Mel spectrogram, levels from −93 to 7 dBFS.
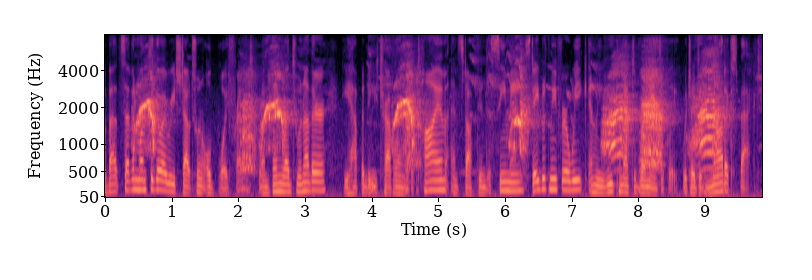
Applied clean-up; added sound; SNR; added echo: none; Bird vocalization, bird call, bird song; -1 dB; none.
